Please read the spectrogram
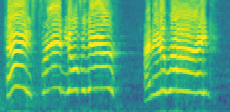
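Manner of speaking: loud, high call across the yard. Acted. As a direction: shout it out to a distant friend. Calling out to a friend.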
